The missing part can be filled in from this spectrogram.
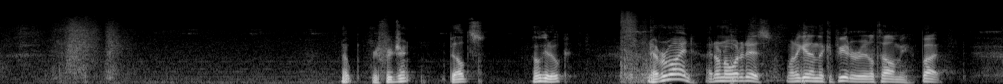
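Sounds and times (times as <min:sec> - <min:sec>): faint steady background hum: 0:00.0 - 0:10.0.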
